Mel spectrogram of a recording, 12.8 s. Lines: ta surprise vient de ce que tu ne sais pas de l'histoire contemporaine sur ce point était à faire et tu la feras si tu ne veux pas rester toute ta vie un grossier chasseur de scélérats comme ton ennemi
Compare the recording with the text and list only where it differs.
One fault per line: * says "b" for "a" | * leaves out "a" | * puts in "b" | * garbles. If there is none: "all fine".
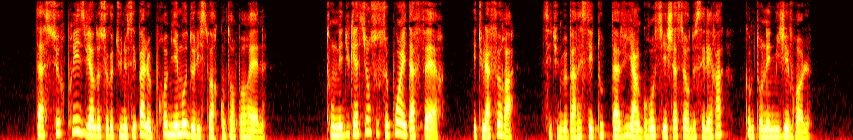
* puts in "le premier mot"
* puts in "ton éducation"
* says "est" for "était"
